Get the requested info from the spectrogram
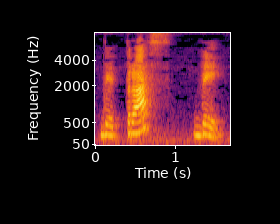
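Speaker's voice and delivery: "detrás" slow, last syllable trás punched; stress on trás. Shown as a demonstration. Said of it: "stress that last syllable".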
